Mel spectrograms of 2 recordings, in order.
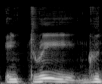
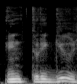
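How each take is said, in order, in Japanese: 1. 「intrigue」は、長い'ee'と硬い'g'で終わります。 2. 「intrigue」は、長く伸ばした'gyoo'の音で終わります。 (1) "イントリーグです" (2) "イントリギューじゃなくて"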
